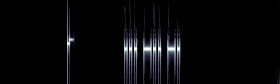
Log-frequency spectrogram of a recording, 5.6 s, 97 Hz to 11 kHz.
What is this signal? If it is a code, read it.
Morse code, heard as a keyed tone, about 25 wpm, 700 Hz. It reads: SDN
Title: USA Call Sign Postfixes - 3 Letters 25wpm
